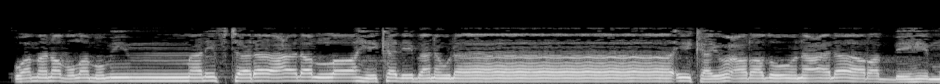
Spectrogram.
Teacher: ورشا بالنقل في قوله ومن أظلم وتغليظ اللام في أظلم والتقليل ترقيق الراء في افترى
